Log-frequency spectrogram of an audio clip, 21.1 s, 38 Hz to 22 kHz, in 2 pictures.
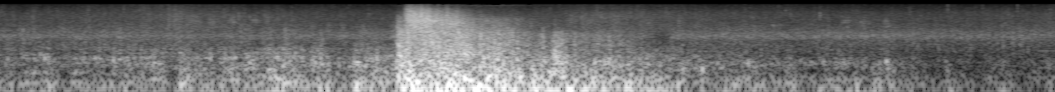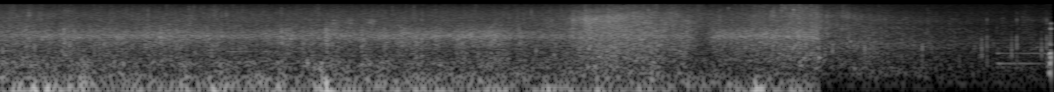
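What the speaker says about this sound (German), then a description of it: "hier hört das Gewitter auf" Steady rain with a loud thunder crash early on that rumbles and fades, rainfall continuing beneath, during a thunderstorm in the horror video game Lucius 3.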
